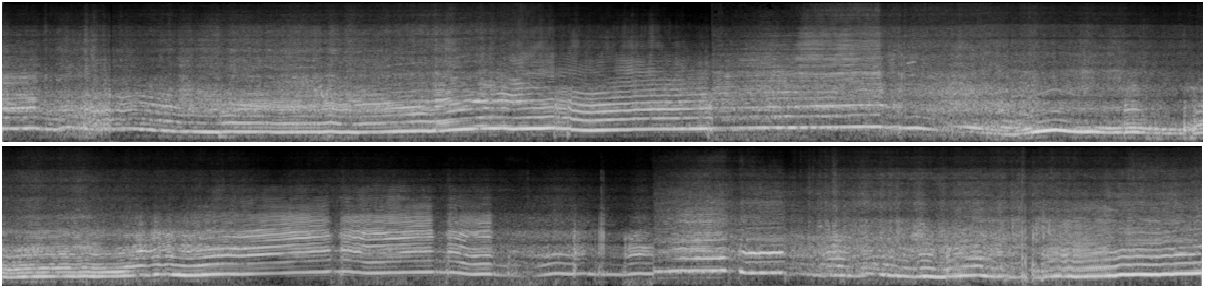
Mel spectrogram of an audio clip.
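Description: Race cars' engines revving hard through a cone slalom. The engine note climbs and falls again and again as the drivers accelerate, lift and brake between the chicanes, with a few brief drops at gear changes.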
